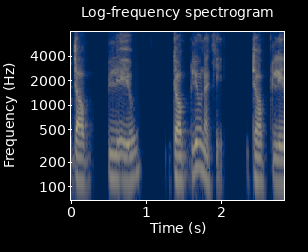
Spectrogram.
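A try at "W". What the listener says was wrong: ডাবল, ডাবল ইউ, ডাব্লিউ না, ডাবল ইউ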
